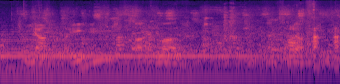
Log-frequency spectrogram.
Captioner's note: all chatting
